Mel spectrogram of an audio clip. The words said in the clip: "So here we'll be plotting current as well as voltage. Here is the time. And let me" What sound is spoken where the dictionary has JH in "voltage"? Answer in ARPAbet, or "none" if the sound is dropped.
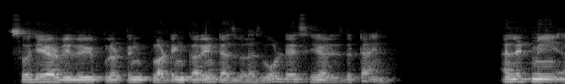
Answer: Z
